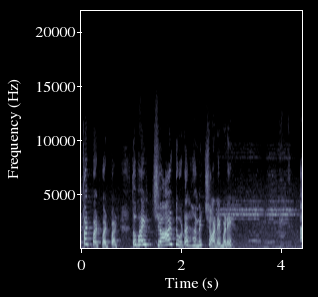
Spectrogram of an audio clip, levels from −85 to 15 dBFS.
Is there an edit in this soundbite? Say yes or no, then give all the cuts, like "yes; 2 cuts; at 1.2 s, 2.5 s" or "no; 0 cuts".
no; 0 cuts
